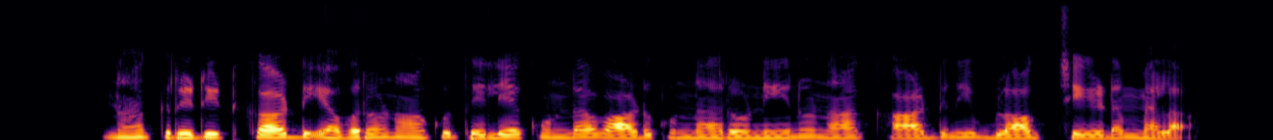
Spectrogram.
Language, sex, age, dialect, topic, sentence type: Telugu, female, 18-24, Utterandhra, banking, question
